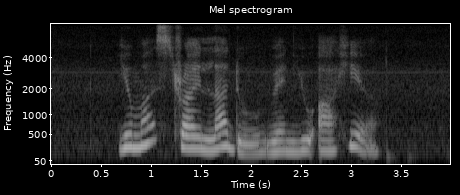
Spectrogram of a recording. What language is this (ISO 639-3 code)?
eng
